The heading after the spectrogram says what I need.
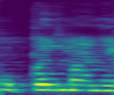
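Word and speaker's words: उपध्मानीय: ये जो साइन होता है इसे हम उपदमान्य बोलते हैं। ठीक है? उपदमान्य फ उपदमान्य फर् फ कहां से उच्चारण करते हैं? कहां से उच्चारण होता है? लिप्स से। ओष्ठ से। ओष्ठ। ओष्ठ मीन्स लिप्स।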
